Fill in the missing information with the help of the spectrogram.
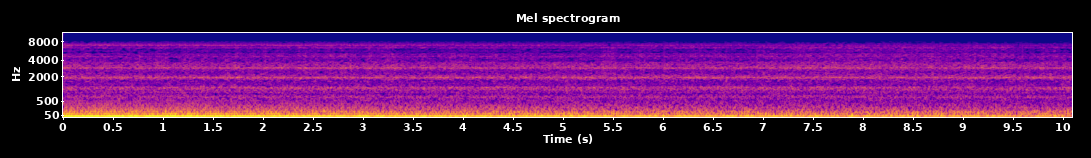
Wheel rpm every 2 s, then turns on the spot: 0, 0, 0, 0, 0.
none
